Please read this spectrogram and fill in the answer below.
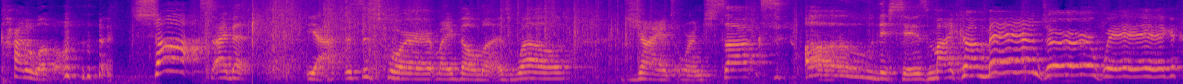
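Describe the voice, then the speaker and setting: A woman uses a raised, projected voice at a very slow pace. Audible room echo and light background noise are present. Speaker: cosplay vlogger. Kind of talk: casual vlog chat. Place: home room. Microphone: camera far.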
